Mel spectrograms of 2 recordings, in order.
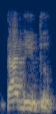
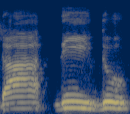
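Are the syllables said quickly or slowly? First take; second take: quickly; slowly. First: The syllables are said quickly, run together. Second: The syllables are said slowly, with gaps between. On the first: The speaker calls it right. "তাড়াতাড়ি" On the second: The speaker calls it wrong. "এভাবে না"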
